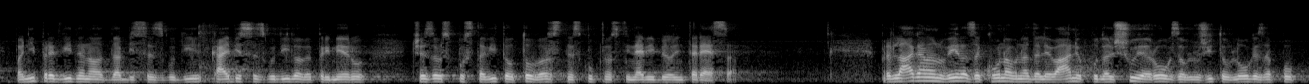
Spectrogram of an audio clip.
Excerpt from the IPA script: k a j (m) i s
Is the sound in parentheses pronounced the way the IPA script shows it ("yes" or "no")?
no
